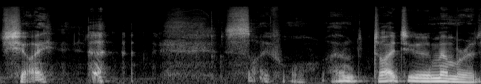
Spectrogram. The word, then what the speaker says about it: Saiful: I always called you Shai. You pronounce it as Saiful.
